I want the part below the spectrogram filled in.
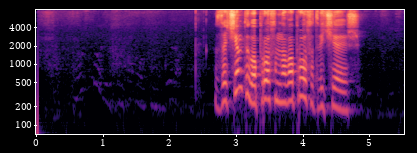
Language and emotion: Russian, angry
